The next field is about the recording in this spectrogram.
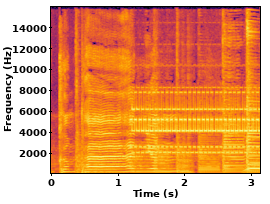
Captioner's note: phone signal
